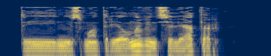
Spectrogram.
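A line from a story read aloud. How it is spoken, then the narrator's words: Insinuating inquiry. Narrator (Russian): вкрадчиво поинтересовалась Зинаида Аркадьевна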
